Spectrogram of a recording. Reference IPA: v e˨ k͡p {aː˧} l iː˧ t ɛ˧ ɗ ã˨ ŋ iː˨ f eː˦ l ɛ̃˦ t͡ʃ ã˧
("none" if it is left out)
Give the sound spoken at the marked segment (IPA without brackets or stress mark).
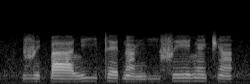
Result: aː˨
